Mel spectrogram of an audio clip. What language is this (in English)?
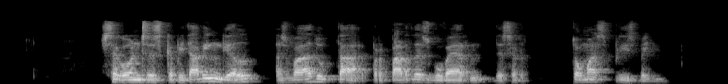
Catalan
